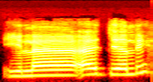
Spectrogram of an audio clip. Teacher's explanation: Ila ajalih lam kasroh tidak bertemu dengan huruf ya, maka di sini tidak boleh Ajali dipanjangkan.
